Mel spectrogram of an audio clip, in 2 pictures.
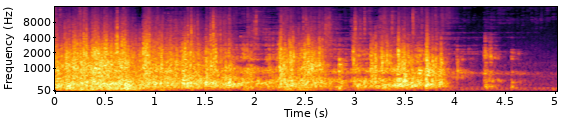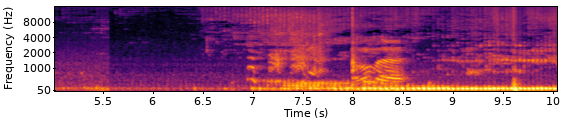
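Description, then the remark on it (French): A motorbike rumbles across a wooden bridge, loose planks clattering loudly and rapidly for a few seconds, then it quiets to a steady low engine drone with some wind buffeting. “Ok, c'est parti, on va prendre un pont en bois à moto.”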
